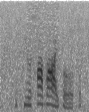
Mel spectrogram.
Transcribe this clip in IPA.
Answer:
fʲ o s u dˤ i | o̰ ʔ

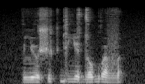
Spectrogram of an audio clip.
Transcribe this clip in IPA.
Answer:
lʲ ɔ ʃ ɯ t͡ʃ ɡʲ ɯ ʎ ɛ d ɔ ɡʷ a v

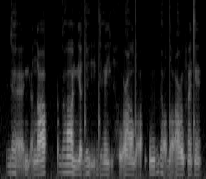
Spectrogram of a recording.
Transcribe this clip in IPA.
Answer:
ɡʱ æ̰ mʲ ɑ̰ n ɑ | ɡʱ ɑ̃ mʲ ɑ dʱ ḭ dʱ ẽ j ḭ h o̰ ʕ æ̃ dˤ ḛ | ʔ u bʱ ḛ dˤ æ̰ ʕ u f æ̃ t ẽ

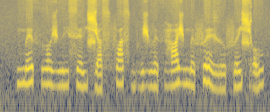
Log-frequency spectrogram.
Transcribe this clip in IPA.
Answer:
m ɛ θ ð ɔ ʒ ð i s ɛ i̯ ɕ ɑ s f ɑ s bʱ ə ʒ β ɛ θ ɦ ɑ ʒ m ɛ f ɛ ɣ ə f ɛ ɕ ɔ u̯

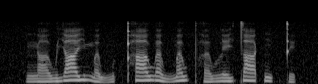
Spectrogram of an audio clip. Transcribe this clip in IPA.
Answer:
ŋ aː˨˧ w j aː˥ j m ɐ˨˩ w m ʊ˧ k̚ pʰ aː˥ w ɐ˨ w m ɐ˥ w pʰ ɐ˨˧ w l e˨˧ j t̪ aː˧ k̚ ŋ ɪ˨ k̚ t̪ ɪ˧ k̚

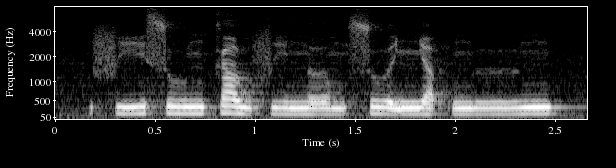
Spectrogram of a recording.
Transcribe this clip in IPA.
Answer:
f iː˩˧ s uː˧ ŋ k a˥˨ w f i˩ n ɤː˩ m s u˧˩ ə̯ ɲ a˧˩ p̚ ŋ ɯː˩˧ ŋ

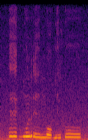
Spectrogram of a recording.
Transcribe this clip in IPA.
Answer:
ɣ e˦ ɡ͡b ũ˦ r iː˨ m oː˨ ɡ ĩ˨˦ k͡p uː˦

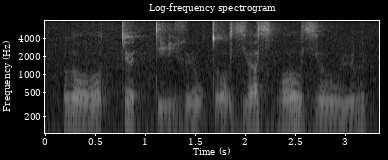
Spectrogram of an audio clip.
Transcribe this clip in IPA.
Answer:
l oː˧˩˧ tː ʏ˥˩ tː ḭ˧˥˧ ɣ ʏ˨˩ w t o̰˥˩ zʲ ʌː˨˥ sʲ β o˧˥˧ u̯ zʲ o˧ u̯ w ʉ˨˥ l

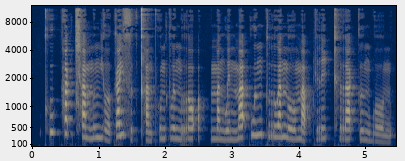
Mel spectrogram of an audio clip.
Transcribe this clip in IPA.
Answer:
kʰ uː˥˩ k̚ h a˥˩ k̚ t͡ɕʰ a˧ m n ɯ˧ ŋ j ɤː˩˦ k a˥˩ j s ɯ˨˩ k̚ tʰ a˨˩ n pʰ u˧ n k l ɯ˧ ŋ r ɔ˦˥ ʔ | m a˧ n w e˧ n m a˦˥ ʔ k w ɯ˥˩ ŋ k r u˦˥ a̯ n oː˦˥ m a˨˩ p̚ k r i˦˥ ʔ kʰ r a˦˥ k̚ ʔ ɯ˧ ŋ b o˨˩ n

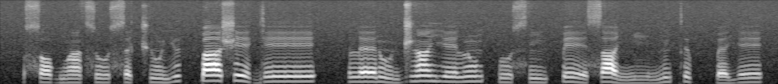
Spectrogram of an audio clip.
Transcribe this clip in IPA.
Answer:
s ɔ˨ ɡʷ ã˨ s u˨ s ə˨ t͡ʃ ũ˨ j ɨ˦ k͡p a˦ ʃ e˦˨ ɡ eː˦ | l ɛ˧ ɾ ũ˨ d͡ʒ ã˦ j e˧ l ũ˧ k͡p u˨ s ĩ˨ k͡p eː˦˨ s a˦˨ ɲ i˨ n ĩ˦ k ɾ ɨ˧ p k͡p ɛ˨ j e˦

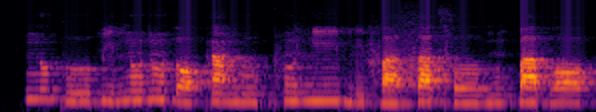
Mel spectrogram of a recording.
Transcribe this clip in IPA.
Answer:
n u˦ k uː˨ ɓ i˨ n ũ˦ ɗ ũ˦ ɗ ɔ˨ k ã˦ ŋ uː˨ pʰ ũ˦ ɲ iː˦ b ĩ˨ f a˨ s a˦ tʰ oː˨ b ũ˨ k͡p a˦ b ɔ˦

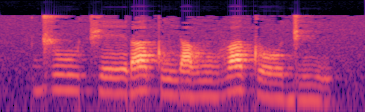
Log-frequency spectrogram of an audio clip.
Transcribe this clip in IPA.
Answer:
d͡ʒ uː˨ t͡ʃ eː˨ ɾ a˦˨ t ĩ˨ j a˨ v ũ˨ v a˦ t oː˨ d͡ʒ ĩ˨

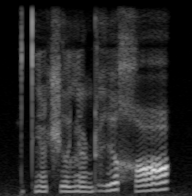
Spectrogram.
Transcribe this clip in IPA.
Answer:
tʲ ɑ̃ ʃ ə lʲ ɑ̃ ɖʱ ɪ χ ɑ

